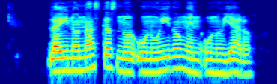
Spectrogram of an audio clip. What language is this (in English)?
Esperanto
